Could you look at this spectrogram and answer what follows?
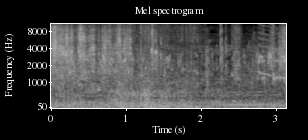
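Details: Aviary of male budgerigars, 8 December 2025: softer, more distant flock chatter of high chirps and scratchy notes over a low background rumble.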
